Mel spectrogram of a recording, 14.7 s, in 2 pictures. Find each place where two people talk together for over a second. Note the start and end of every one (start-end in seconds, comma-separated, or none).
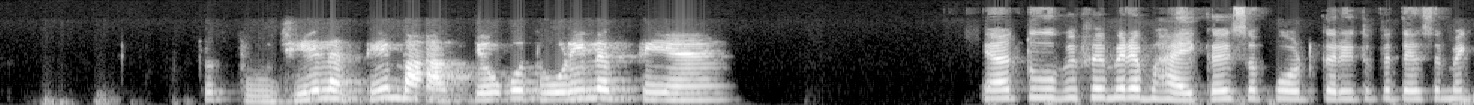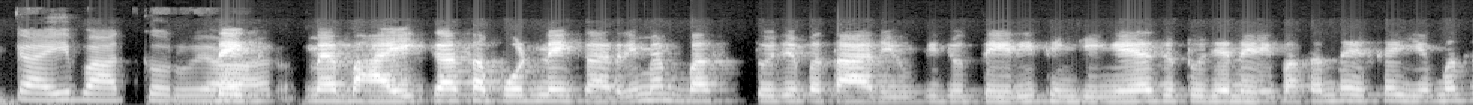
none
